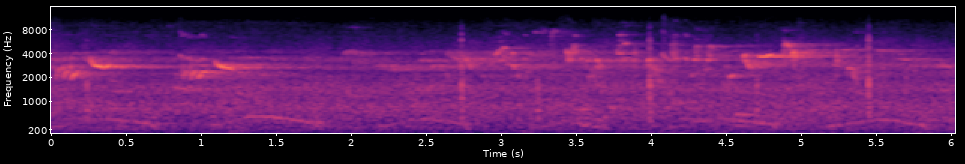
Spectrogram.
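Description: Small birds chirping: short, sweeping notes, loudest in the first second and a half, then a busier twittering of higher notes, over a faint steady hiss.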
